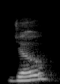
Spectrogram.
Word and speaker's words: Job: Job? Job. Job Anderson. It's spelled like Job, though. Job. Why is that long? Oh.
